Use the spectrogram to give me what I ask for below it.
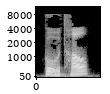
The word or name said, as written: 骨头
